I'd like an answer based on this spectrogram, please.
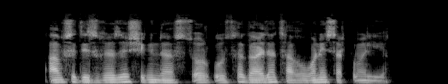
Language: Georgian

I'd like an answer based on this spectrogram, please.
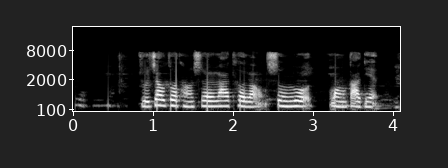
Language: Chinese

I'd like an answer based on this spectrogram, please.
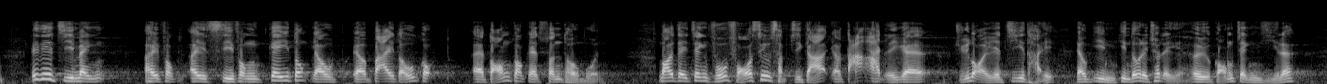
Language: Cantonese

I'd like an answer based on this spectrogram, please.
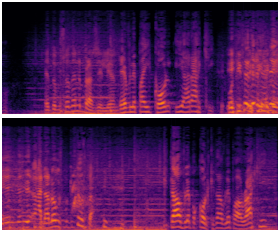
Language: Greek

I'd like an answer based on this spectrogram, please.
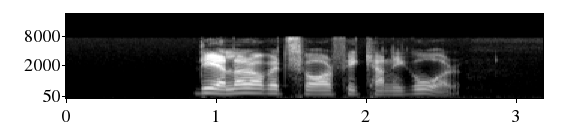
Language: Swedish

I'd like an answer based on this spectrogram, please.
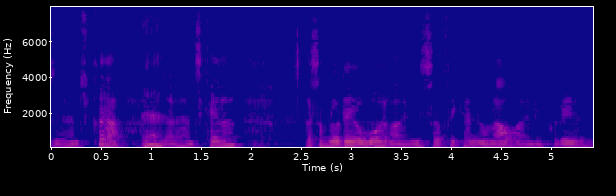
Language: Danish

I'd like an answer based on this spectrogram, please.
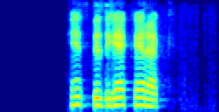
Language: Bashkir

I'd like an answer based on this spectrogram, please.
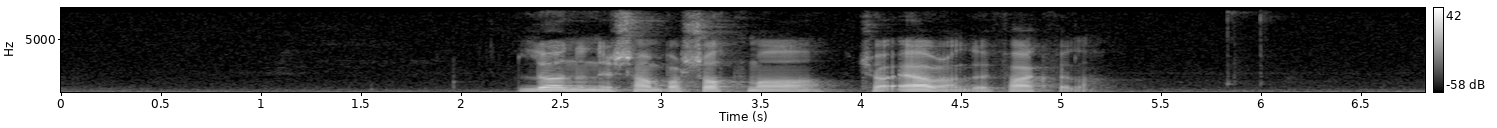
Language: Faroese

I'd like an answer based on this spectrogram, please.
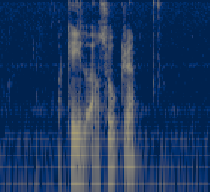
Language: Faroese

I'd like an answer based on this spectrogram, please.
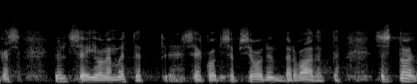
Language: Estonian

